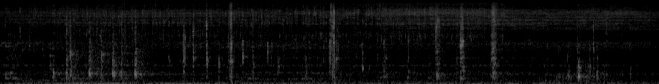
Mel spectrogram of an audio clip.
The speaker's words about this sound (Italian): I piedi sciabattano negli zoccoli troppo grandi e le mani si spaccano tra la lisciva che corrode e l'acqua che scotta ad ogni sfregamento nel mastello.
